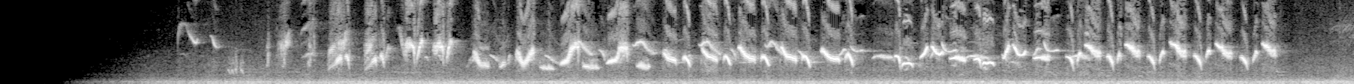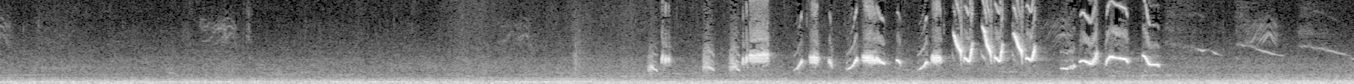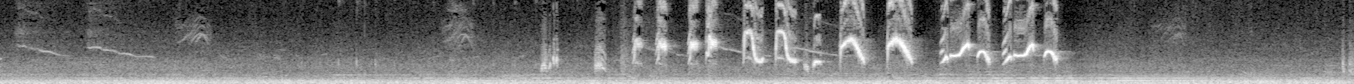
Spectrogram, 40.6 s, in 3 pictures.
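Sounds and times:
lakeside ambience near Wuhan: 0.9 - 40.6
blackbird singing at a lake near Wuhan: 1.8 - 13.7, 20.0 - 30.4, 31.5 - 37.9.

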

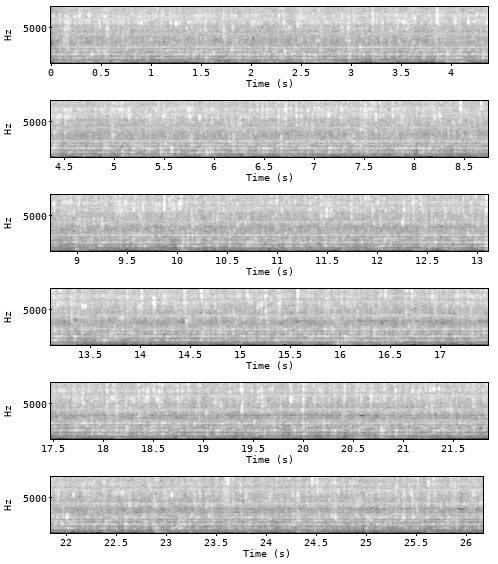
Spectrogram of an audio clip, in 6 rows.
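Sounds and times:
water filling a shallow bath: 0.0 - 26.1.

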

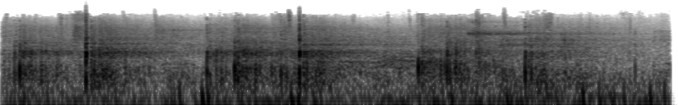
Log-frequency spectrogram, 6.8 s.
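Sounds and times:
tennis court ambience: 0.1 - 6.7.

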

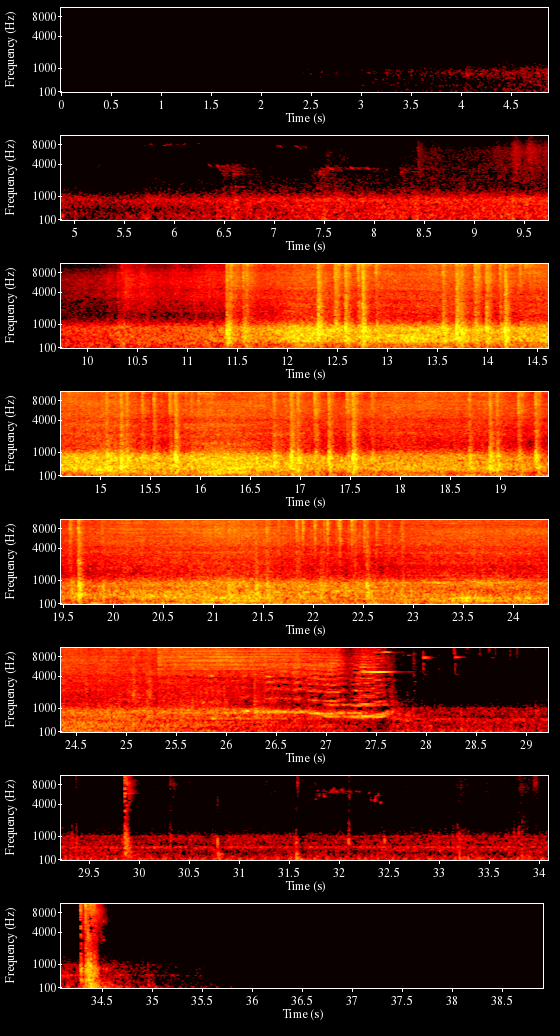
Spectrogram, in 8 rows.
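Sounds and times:
electric train arriving at local station: 6.6 - 31.5
electric train doors: 8.3 - 28.5.

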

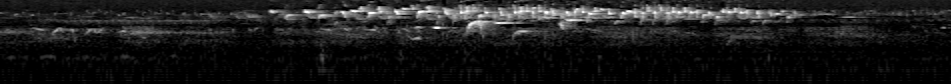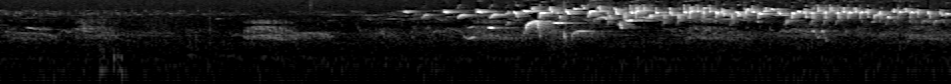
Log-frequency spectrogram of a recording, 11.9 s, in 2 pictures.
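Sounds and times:
bird calls in mangroves: 0.0 - 11.8.

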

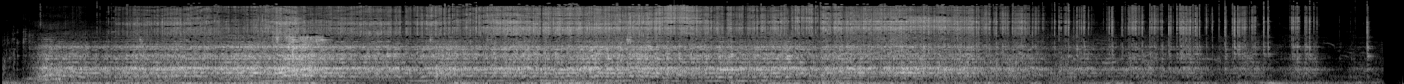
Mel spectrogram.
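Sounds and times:
loaded flying fox playground equipment travelling and slowing: 0.0 - 13.9.

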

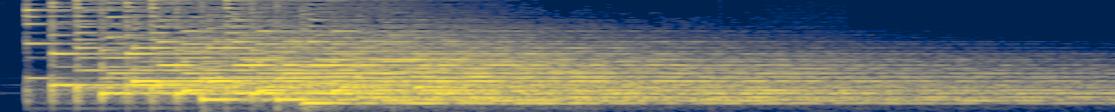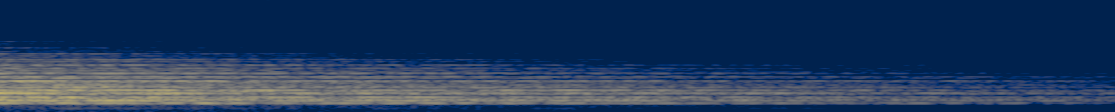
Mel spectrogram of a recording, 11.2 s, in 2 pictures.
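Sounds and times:
harp cascade with delay: 0.2 - 3.3.

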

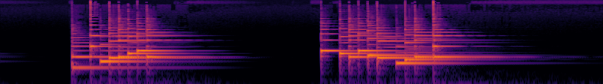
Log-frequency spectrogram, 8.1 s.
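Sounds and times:
fantasy harp: 1.0 - 2.9, 4.3 - 7.2.

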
